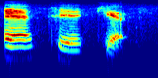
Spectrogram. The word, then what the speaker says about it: etiquette: Now, since we said that the word etiquette comes from a French word meaning ticket, saying the word slowly, you will actually hear yourself say ticket, so etiquette. So, therefore, that's why the Q actually adopts the K sound, so no longer shall the word etiquette be mispronounced and called etiquette, okay?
